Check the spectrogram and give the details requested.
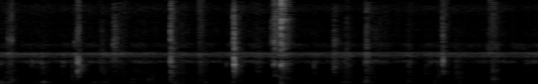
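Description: Close-miked mouth sounds of a person chewing pork and rice: irregular soft clicks and lip smacks, over a faint steady high-pitched tone.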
